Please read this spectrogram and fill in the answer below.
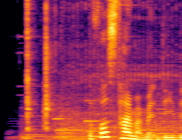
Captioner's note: click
